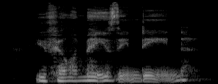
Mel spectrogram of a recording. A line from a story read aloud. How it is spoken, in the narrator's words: Castiel hisses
